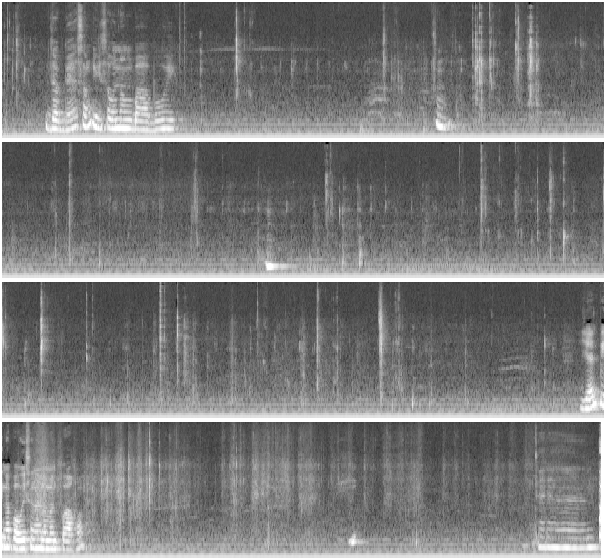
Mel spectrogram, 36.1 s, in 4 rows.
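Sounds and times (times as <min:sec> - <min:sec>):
person chewing close to microphone: 0:00.0 - 0:00.5, 0:02.9 - 0:25.2
steady low hum: 0:00.0 - 0:36.0
person humming: 0:06.4 - 0:06.8, 0:12.9 - 0:13.4.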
